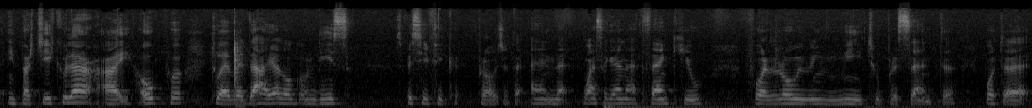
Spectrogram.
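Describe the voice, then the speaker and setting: A woman giving a conference presentation in a halting, hesitant way, often repeating words. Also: fairly low pitch, creaky, slight background noise. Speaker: panel speaker.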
